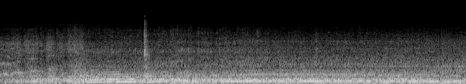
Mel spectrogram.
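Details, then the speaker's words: Massey Ferguson 82 combine, auction buy just revived and needing a little choke, oil pressure bouncing: a deep, steady, even rumble with no knocks or misses; normal idle. "It's idling. Wow. Sounds good."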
